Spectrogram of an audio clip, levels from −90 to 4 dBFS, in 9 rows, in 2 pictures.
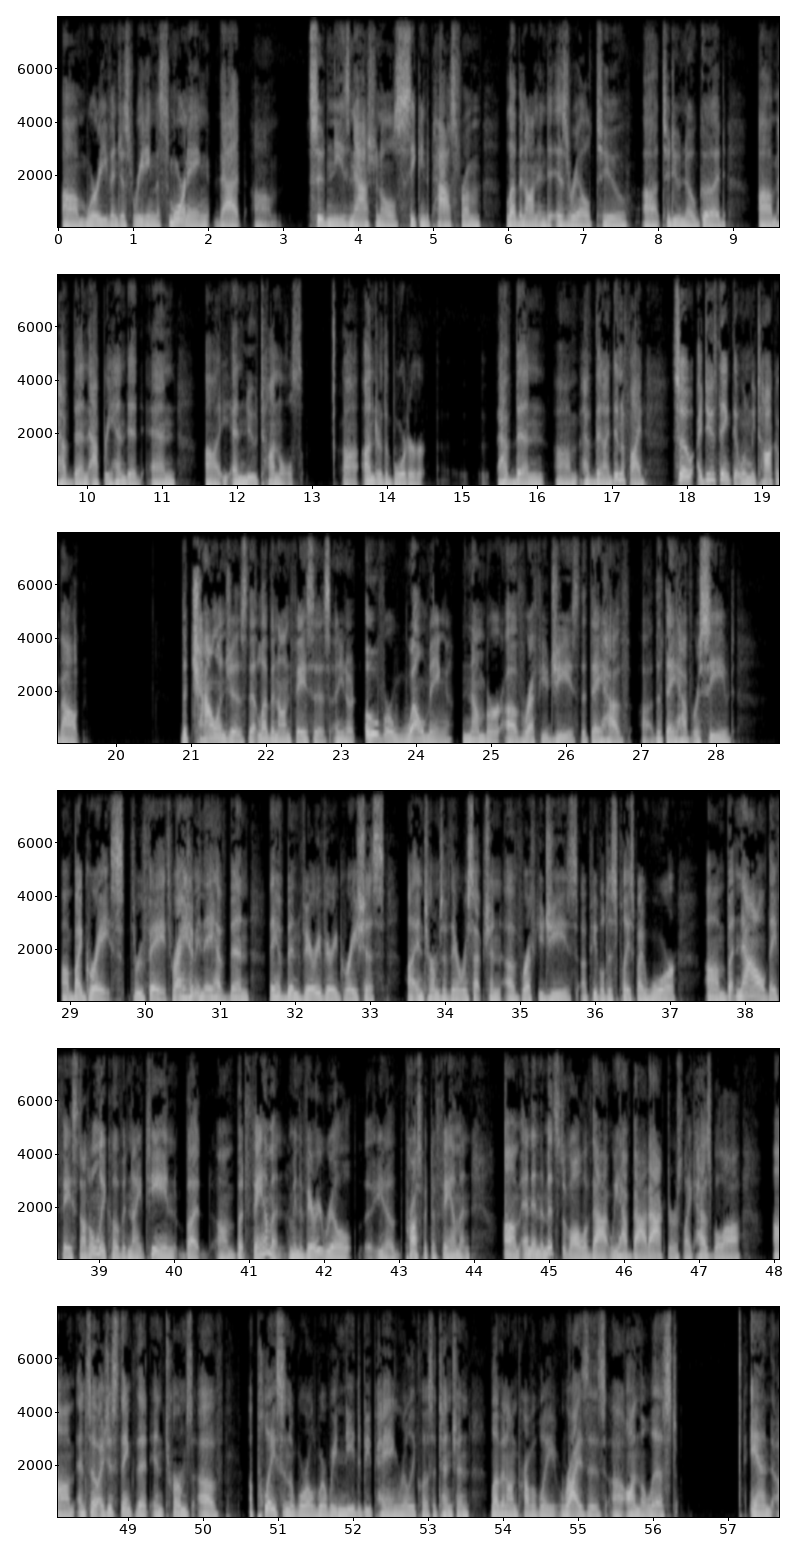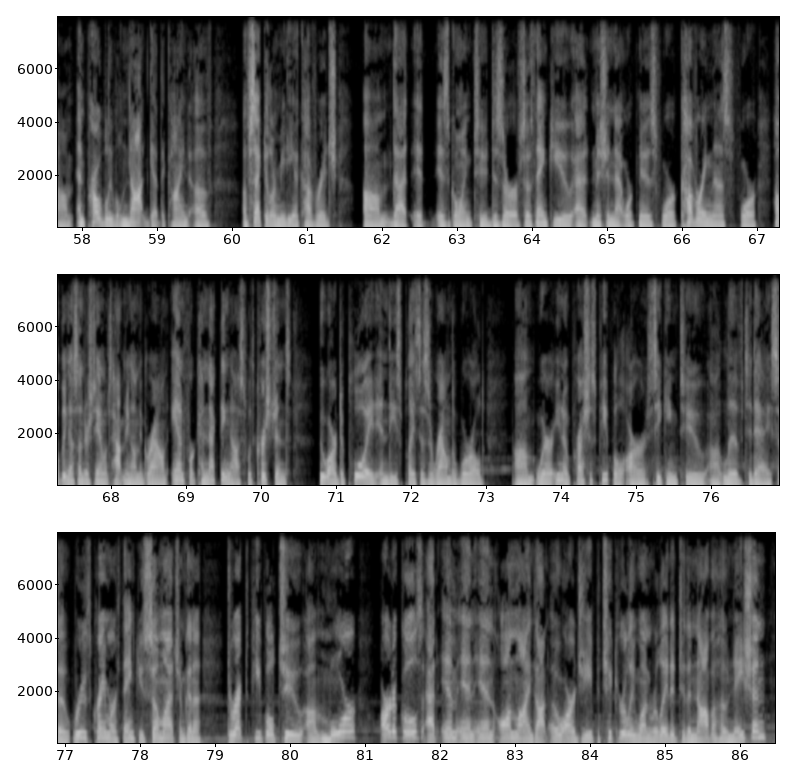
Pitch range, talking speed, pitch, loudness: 145-175 Hz, 180 wpm, 160 Hz, -25 LUFS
